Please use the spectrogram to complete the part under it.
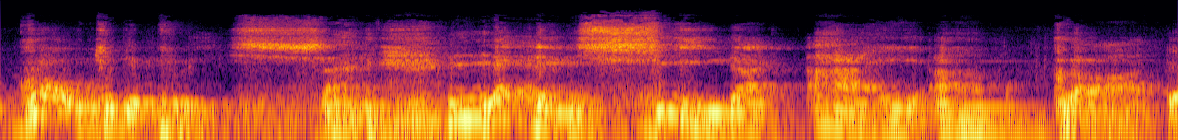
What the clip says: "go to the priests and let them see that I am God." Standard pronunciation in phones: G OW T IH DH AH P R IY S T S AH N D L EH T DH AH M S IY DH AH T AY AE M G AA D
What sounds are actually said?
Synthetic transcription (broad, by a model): G OW T IH DH AH P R IY S S S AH N L EH T DH AH M S IY DH AH T AY AE M G AA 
